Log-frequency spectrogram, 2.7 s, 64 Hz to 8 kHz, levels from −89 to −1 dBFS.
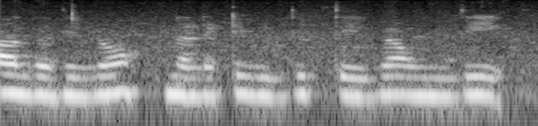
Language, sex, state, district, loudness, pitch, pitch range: Telugu, female, Telangana, Adilabad, -17 LUFS, 210 Hz, 205-220 Hz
